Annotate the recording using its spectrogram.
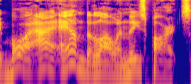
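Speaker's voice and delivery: put-on old western judge voice, slow, southern accent. Retelling what a judge in old cowboy westerns would say: imitating an old western judge. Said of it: "the judge would say".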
